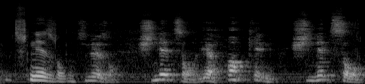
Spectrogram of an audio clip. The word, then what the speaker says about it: Schnitzel: Uh, the the vener is veer schnitle is pork. Jagger schnitle is pork. Yeah. It's not like hot dogs. It's not vener snitle. Today we're doing hunchen schnizzle, which is snitle.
